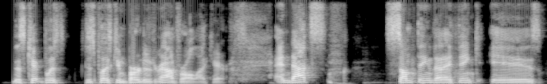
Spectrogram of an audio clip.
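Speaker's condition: No condition

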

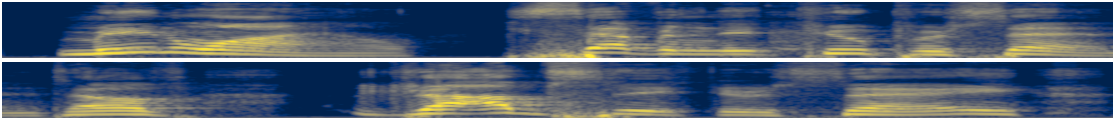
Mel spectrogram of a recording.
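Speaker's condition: Cerebral palsy, spastic quadriplegia

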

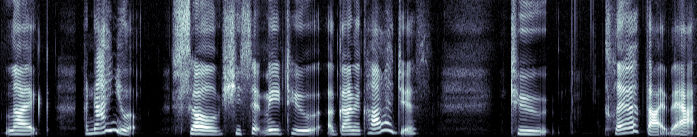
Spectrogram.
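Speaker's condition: Cerebral palsy; titanium neck

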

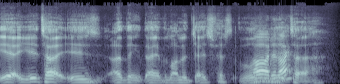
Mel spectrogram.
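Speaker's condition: Cerebral palsy; once cold stays cold

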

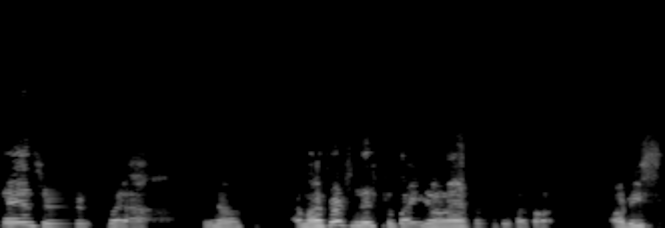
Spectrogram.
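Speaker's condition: Cerebral palsy; types with one index finger, no voice recognition software such as Dragon

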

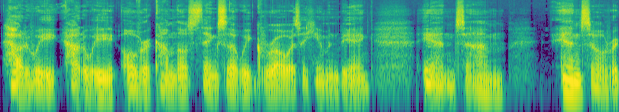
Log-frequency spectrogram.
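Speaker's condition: Spasmodic dysphonia; speaks in higher pinched tone to reliably get words out, lower voice inconsistent

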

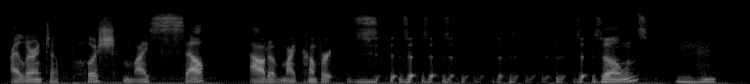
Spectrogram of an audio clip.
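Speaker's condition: Stuttering; stutter since about age 5 after shock and trauma, mute one year, 20 years speech therapy; stutter persists, blocks and repetitions since childhood, fluent when whispering, using accents or acting; prolonged sounds, blocks

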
